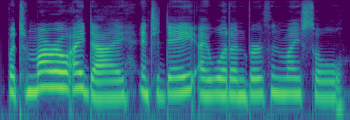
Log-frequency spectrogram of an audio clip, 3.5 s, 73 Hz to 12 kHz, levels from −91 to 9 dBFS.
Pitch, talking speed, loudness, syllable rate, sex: 225 Hz, 190 wpm, -17 LUFS, 5.0 syllables/s, female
